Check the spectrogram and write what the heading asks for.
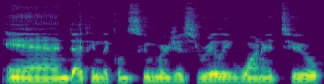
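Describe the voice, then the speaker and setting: Woman, even-toned interview guest. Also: sits low, fairly quick, no room sound. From Peru. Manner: explanatory, steady, with occasional fillers. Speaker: company founder as guest. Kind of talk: conversational interview answers.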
